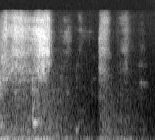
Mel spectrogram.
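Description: Sheets of die-cut scrapbook paper sliding and rustling against each other for under a second, then stillness apart from a faint tick.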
